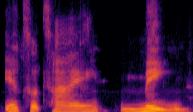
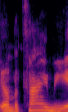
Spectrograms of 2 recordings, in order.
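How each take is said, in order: First: Very slow "Entertain me", each word stretched; drawn-out demand. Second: Said in the usual way. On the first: Real, not acted. Co-host relishing the gossip, slow emphatic "Entertain me". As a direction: draw out "Entertain me" syllable by syllable.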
